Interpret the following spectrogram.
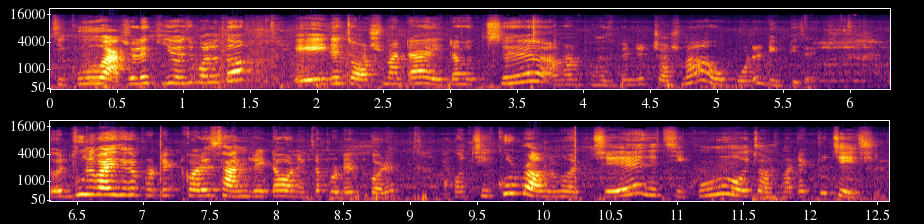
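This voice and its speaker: A woman's voice: sits high, quick pace. A young woman chatting casually to her viewers as friends in a home vlog, filmed on a phone at home. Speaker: home vlogger. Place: family home. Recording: noisy home recording.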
